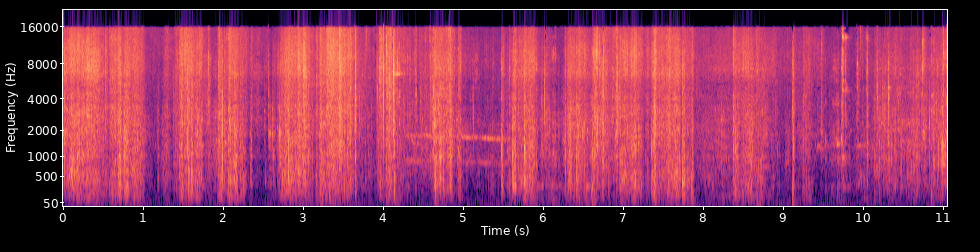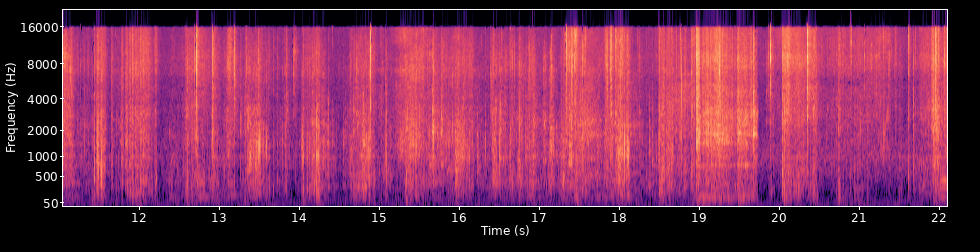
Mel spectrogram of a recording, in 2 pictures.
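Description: Footsteps crunching through snow as a person walks through woods, an uneven run of short crunches that goes on throughout.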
